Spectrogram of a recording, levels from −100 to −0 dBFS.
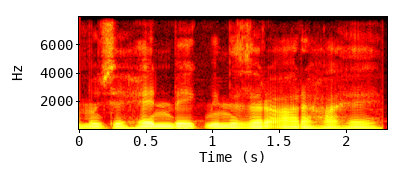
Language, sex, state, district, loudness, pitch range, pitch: Hindi, male, Arunachal Pradesh, Papum Pare, -16 LUFS, 85-100 Hz, 95 Hz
